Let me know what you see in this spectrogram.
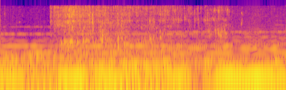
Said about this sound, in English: As we pour water to the ground, we hope that the ground will be fertile, and wherever the ground hits, where the water hits the ground, it will take root and spring up in the hearts of man all over the diaspora.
